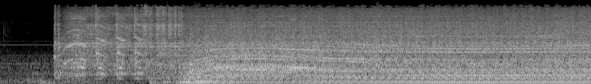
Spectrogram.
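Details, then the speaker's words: 2006 Subaru Legacy GT with a weak battery, jump-started with an uncharged, out-of-box Interstate PWR7020 lithium jumper: about 1.5 seconds of quick, even cranking, then a clean catch into a steady idle. Normal start. "But yeah, mission success. So keep in mind, actually I used this right out of the box, so I didn't even charge it."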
